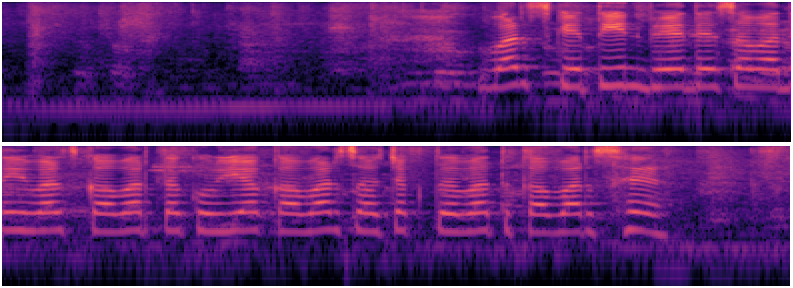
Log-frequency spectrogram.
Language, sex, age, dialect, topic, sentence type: Hindi, female, 18-24, Marwari Dhudhari, agriculture, statement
